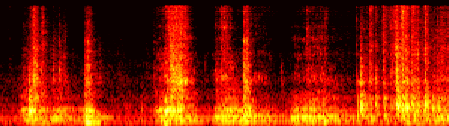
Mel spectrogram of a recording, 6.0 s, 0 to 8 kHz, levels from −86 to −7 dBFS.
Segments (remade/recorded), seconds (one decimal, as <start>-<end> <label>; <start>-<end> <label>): 0.0-2.1 recorded; 2.1-4.8 remade; 4.8-6.0 recorded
